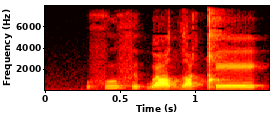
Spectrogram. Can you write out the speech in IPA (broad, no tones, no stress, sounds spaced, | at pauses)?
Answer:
f u f ɪ ɓ o dˤ u ǃ e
